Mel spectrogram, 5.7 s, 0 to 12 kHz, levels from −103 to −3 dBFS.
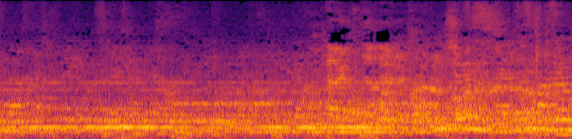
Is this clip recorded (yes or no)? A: no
